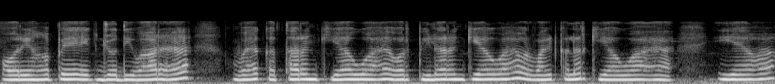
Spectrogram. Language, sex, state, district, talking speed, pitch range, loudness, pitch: Hindi, female, Delhi, New Delhi, 210 wpm, 220-235 Hz, -11 LUFS, 230 Hz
